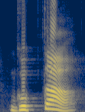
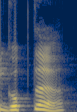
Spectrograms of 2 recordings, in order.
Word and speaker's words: गुप्त: सर्वप्रथम तो एक तथ्य बता दें कि श्री ब्रजेश जी ने अपना उपनाम गुप्ता इस प्रकार लिखकर भेजा है। इसे मैंने गुप्त उच्चारण किया है क्योंकि गुप्त ही योग्य उच्चारण है।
